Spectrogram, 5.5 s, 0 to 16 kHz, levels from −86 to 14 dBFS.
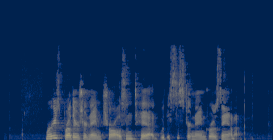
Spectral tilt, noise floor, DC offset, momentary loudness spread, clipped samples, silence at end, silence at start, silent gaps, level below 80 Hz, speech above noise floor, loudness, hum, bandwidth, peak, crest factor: -4 dB/octave; -68 dBFS; under 0.1%; 10 LU; under 0.1%; 0.7 s; 0.9 s; none; -86 dBFS; 38 dB; -31 LUFS; none; 11 kHz; -12 dBFS; 18 dB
